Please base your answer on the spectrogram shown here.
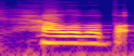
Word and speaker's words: Helluva: It's the Helluva pronounced like hell of a Oh, that makes so much more sense.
